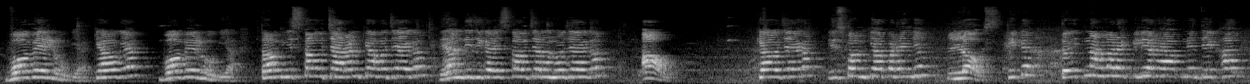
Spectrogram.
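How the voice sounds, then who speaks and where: A high-voiced woman gives an English pronunciation lesson. She asks a question, then answers it herself over and over. She sounds a bit far from the mic, in a roomy echo. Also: expressive, normal speed, fairly bright tone, a little hiss or hum. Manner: repeats questions and answers them herself, lots of "theek hai". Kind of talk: classroom-style lesson explanation. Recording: echoey room, voice from a distance.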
